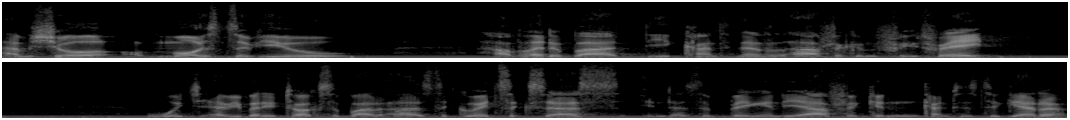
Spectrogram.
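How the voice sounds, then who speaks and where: A man talks at a moderate pace with a fairly low pitch and fairly even intonation. Music plays in the background. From Senegal. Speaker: panel moderator. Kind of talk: moderating a conference panel.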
